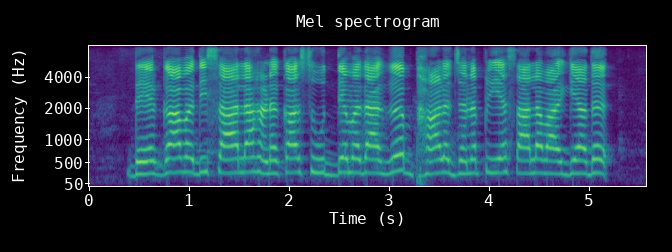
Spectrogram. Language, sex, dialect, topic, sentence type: Kannada, female, Dharwad Kannada, banking, statement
